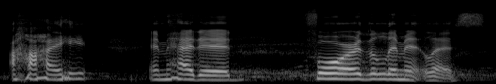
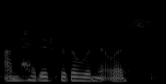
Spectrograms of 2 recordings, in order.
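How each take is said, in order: First: Loud, emphatic rallying declaration; with an exclamation point. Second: Soft, low, tentative delivery; unconvinced. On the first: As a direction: belt it out, stretched and punchy. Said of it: "there was an exclamation point". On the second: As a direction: say it quietly, without conviction. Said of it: "like it wasn't a question mark". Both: Shown as a demonstration.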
